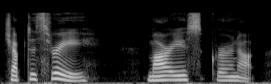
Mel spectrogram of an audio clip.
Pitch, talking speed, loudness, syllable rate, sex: 195 Hz, 90 wpm, -18 LUFS, 3.3 syllables/s, female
